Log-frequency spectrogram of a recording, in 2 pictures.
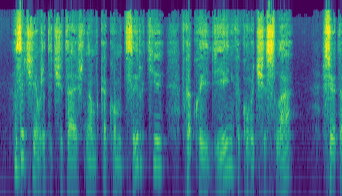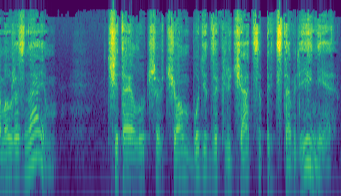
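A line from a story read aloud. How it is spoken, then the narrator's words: Quiet. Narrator (Russian): тихо произнесла тетя Соня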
